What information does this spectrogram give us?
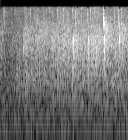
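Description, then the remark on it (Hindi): An audience at the opening session of a spiritual gathering applauds steadily, a dense wash of many hands clapping at once, holding a fairly even level throughout with a few sharper claps standing out, no voices heard. “ये आपकी तालियां आपका ही स्वागत कर रही है।”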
